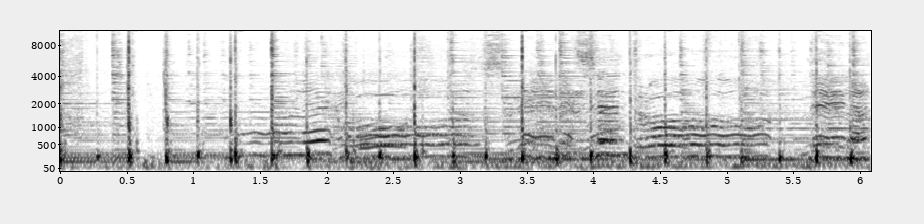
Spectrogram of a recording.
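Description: Acoustic guitar strummed in a steady rhythm, with a man's voice singing a melody over it from about two seconds in.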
